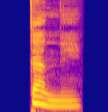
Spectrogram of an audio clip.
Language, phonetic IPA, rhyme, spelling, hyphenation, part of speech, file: Hungarian, [ˈtɛnːi], -ni, tenni, ten‧ni, verb, Hu-tenni.ogg
- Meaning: infinitive of tesz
